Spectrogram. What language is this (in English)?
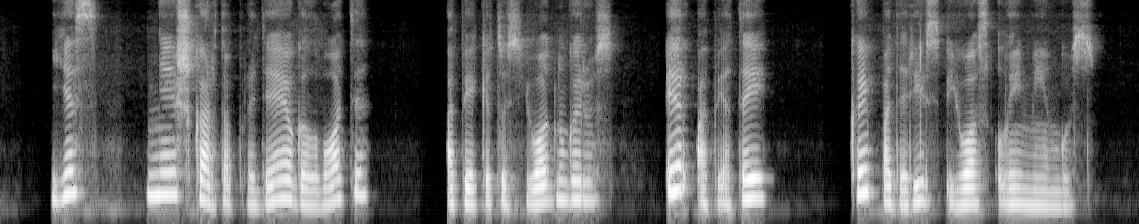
Lithuanian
